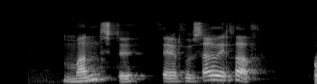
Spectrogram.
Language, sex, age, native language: Icelandic, male, 20-29, Icelandic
